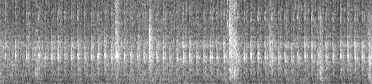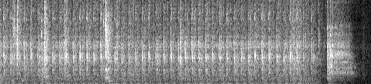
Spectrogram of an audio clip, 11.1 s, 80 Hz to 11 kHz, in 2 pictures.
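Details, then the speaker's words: Daelim Citi Ace 100 (CA100) motorcycle engine idling with irregular sharp clicks over the beat, strange noise when shifting gears; caused by worn clutch lifter assembly rollers, accessed via right-hand crankcase cover. "هنگام تعویض دنده در موتور موتور سیکلت صدای عجیبی به گوش می رسد. این صدای ناشی از سایش غلتک های مجموعه بالابر کلاچ است."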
